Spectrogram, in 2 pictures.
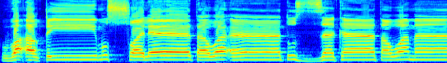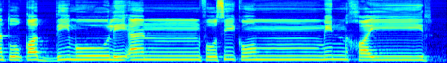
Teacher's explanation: میم ساکن کے بعد دوسری میم، پہلی میم کا دوسری میں ادغام شفوی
